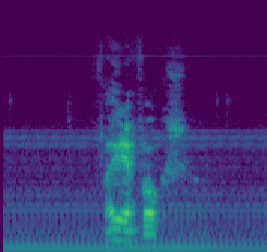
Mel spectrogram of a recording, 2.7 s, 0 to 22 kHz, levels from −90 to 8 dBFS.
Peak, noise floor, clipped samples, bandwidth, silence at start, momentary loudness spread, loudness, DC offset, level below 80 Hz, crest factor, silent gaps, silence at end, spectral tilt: -6 dBFS; -53 dBFS; under 0.1%; 10.5 kHz; 1.05 s; 18 LU; -23 LUFS; under 0.1%; -50 dBFS; 22 dB; none; 0.8 s; -4.5 dB/octave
